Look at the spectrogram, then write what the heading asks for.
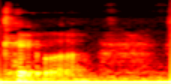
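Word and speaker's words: Chaella: My name is Michaela. Therefore, take the ma out. It's spelled just like my name, but take the ma, M-I, and meh, whatever. Take that out, and it's just Kayla. So that's the Kayla part.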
